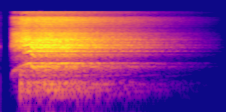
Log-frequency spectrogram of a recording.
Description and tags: Spooky, fearful scream with echo. I was using NCH Software Wavepad (free).
scary, fear, fearful, haunted, spooky, halloween, eerie, creepy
